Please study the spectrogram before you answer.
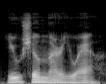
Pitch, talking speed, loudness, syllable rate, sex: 95 Hz, 225 wpm, -16 LUFS, 5.2 syllables/s, male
